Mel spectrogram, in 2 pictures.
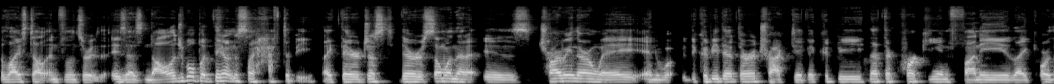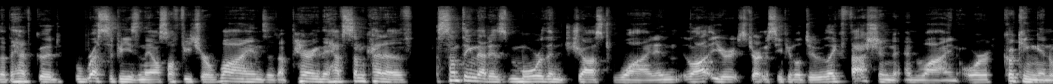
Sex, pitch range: male, 110-130 Hz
